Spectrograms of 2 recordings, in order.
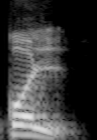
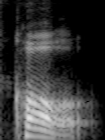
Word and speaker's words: call: Vamos a aprender a hacerla, porque no se dice col, it's call, no col, de colmena, right?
